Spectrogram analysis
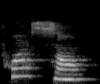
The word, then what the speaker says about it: poisson: So if you have just one S between two vowels, you need to pronounce Z, like poison, poison. But if you have S with the other consonant or two S together, you need to pronounce C. It's poisson. This one, it's poison, but this one, it's poisson, poisson.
